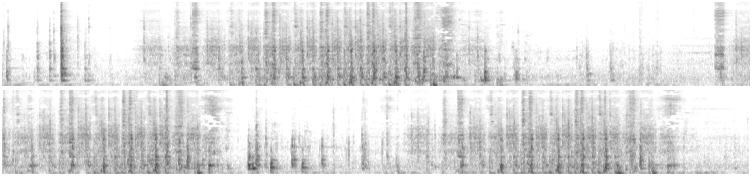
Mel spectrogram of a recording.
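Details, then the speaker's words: Enfield twin-cylinder diesel being started: three long cranking bursts with only the odd uneven chug and some smoke, one injector squeaking, never catches; no-start blamed on a major fuel leak. "Well, we get a couple of chugs of smoke out here."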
